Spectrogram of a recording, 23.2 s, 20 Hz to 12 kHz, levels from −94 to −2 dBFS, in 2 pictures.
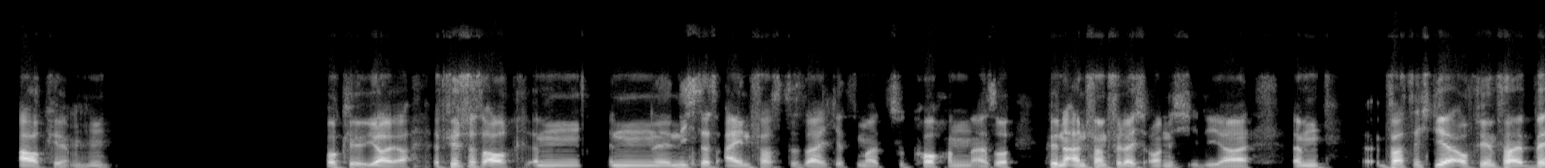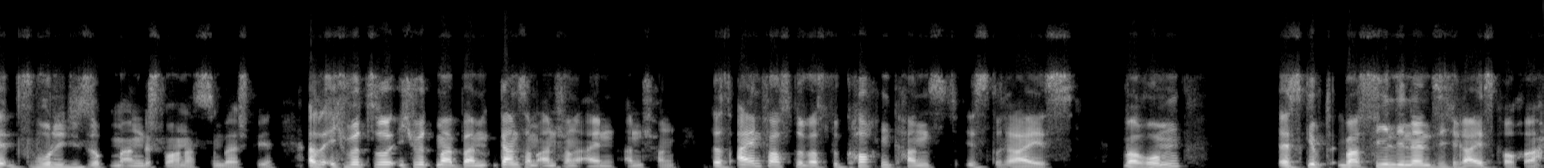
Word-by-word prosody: Ah, 125 0 +8
okay, - - -8
ja, 110 +9 -13 1.6
Okay, - - -1
ja, - - +5
ja. - - 0 0.2
Äh, - - -7
findest 180 -1 -2
das 160 -1 -3
auch, 140 -1 +5
ähm, 125 0 -6 0.2
hm, 120 -1 -3
nicht 140 +1 -5
das 115 - 0
Einfachste, 110 -1 -2
sage 90 0 +1
ich 90 - -23
jetzt - - -14
mal, 90 -2 -5
zu - - -19
kochen, 90 0 -1
also, - - -1 0.3
für - - 0
den - - +5
Anfang - - +4
vielleicht 100 0 0
auch 100 - -1
nicht 95 -1 -12
ideal. 85 0 0 0.3
Ähm, 110 +1 -2 0.4
was 145 +7 +4
ich 165 -1 -8
dir 150 -2 +7
auf 135 - 0
jeden 135 -2 0
Fall, 120 -1 +5
we 125 -2 +3
wo 130 +5 -1
du 135 -1 -3
die 110 -4 -11
Suppen 105 0 -7
angesprochen 95 -1 -4
hast, 90 - -9
zum 90 - -11
Beispiel. 85 -1 -8 0.2
Also, - - +6
ich 160 -3 -5
würde 165 0 +2
so 160 0 +4
ich 140 - -10
würde 160 0 -1
mal 140 -2 +6
beim 125 0 +2
ganz 175 -2 +5
am 145 - -3
Anfang 110 0 -4
ein 95 0 -4
anfangen. 90 -4 -11 0.3
Das 115 -1 -1
Einfachste, 175 -4 +3
was 125 - +1
du 120 - -11
kochen 170 +6 -1
kannst, 125 -2 -5
ist 105 -2 -12
Reis. 90 -3 0 0.3
Warum? 130 +11 +2 0.7
Es - - +1
gibt - - -2
Maschinen, 135 +5 +3
die 150 - +3
nennen 135 -1 +4
sich 125 -2 -9
Reiskocher. 110 0 +1
120 Hz, 190 wpm, -25 LUFS, 100-140 Hz, 1.6 s, Ah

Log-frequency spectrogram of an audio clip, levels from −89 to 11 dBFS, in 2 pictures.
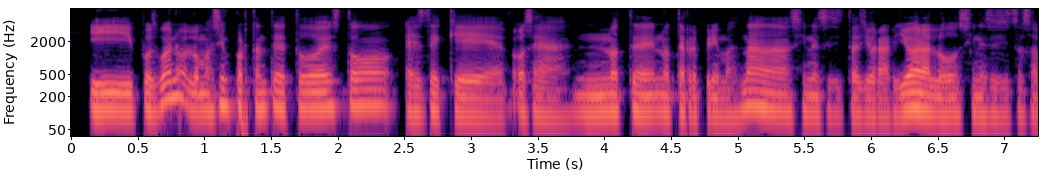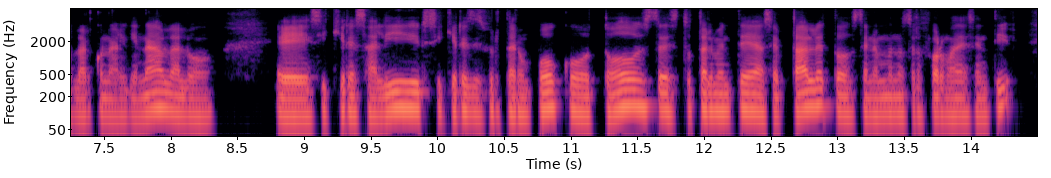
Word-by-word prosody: Y 115 -1 +4
pues 110 +1 +1
bueno, 185 +1 +3
lo 115 - +2
más 115 -1 -1
importante 130 -2 -1
de 120 - +2
todo 120 0 +3
esto 135 +1 0
es 105 -2 -2
de 110 - -2
que, 95 -3 0
o 110 - -1
sea, 95 -3 -4
no 105 +1 0
te 105 -2 +1
no 105 -1 -2
te 105 - -1
reprimas 95 -1 -4
nada. 120 -4 +1
Si 105 +1 -8
necesitas 95 -2 -4
llorar, 95 -1 -1
llóralo, 105 -4 +4
si 100 - -7
necesitas 95 0 -7
hablar 95 0 -4
con 95 - -5
alguien, 90 +2 -5
háblalo, 100 -5 0 0.4
eh, 90 -2 +4
si - - -6
quieres 105 -3 -3
salir, 120 +5 +3
si - - -8
quieres 110 -2 -2
disfrutar 100 0 -4
un 100 - -3
poco, 115 -3 +2
todo 130 +7 +3
es 115 -4 0
totalmente 115 +1 0
aceptable. 110 +6 +2
Todos 105 -6 -2
tenemos 95 0 -3
nuestra 100 +1 -6
forma 95 -1 -1
de 95 - -2
sentir. 95 0 -6
105 Hz, 205 wpm, -24 LUFS, 95-120 Hz, 0.4 s, Y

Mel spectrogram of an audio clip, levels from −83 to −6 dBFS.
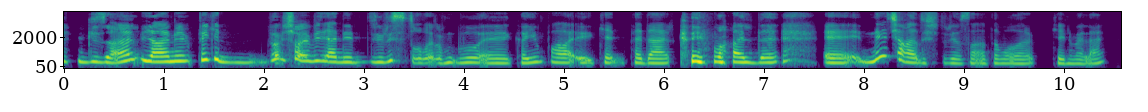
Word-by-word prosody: Güzel, 240 - +2
yani 260 0 +6
peki 335 +1 +5 0.5
bö - - +1
şöyle 280 -3 +2
bir, 285 - +1
yani, 230 -3 0
dürüst 230 +2 0
olalım 195 +2 -4
bu, 215 0 -1
eee, 190 0 -3
kayın 205 +6 -3
pa 215 -4 -2
eee, 100 -1 -3
ke 210 -1 -6
peder, 195 -3 -2
kayınvalide, 225 -3 +3 0.5
eee, 200 0 0
ne 245 - +2
çağrıştırıyor 195 - -1
sana 180 +1 -6
tam 180 +1 -8
olarak 170 -1 -6
bu - - -76
kelimeler? 175 +3 -6
220 Hz, 140 wpm, -21 LUFS, 190-245 Hz, 0.5 s, yani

